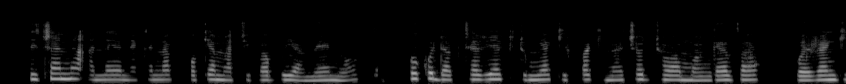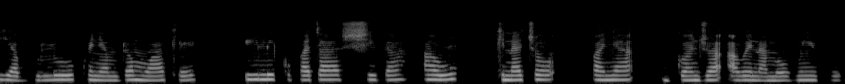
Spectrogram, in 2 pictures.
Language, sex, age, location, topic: Swahili, female, 18-24, Kisumu, health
